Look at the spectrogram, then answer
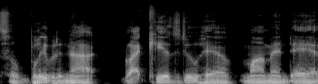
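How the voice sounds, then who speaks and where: On a very clean recording with a silent background, a man with a very deep, low voice and an American accent speaks at a moderate pace with fairly even intonation. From East Texas. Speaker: podcast host. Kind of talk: interview.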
